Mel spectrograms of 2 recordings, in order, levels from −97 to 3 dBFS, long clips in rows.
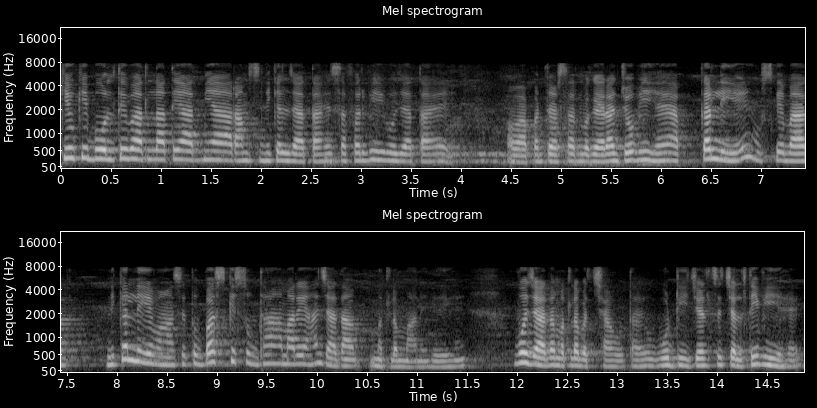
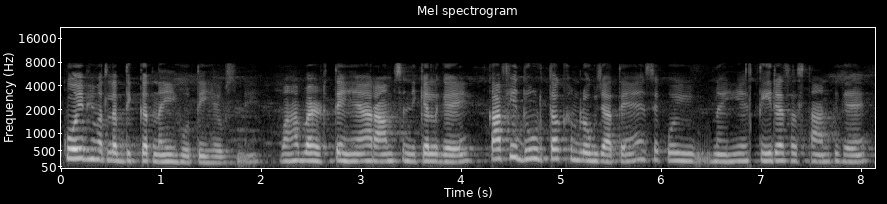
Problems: none marked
